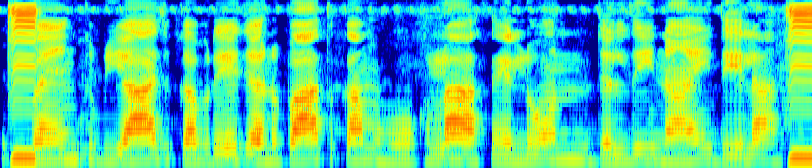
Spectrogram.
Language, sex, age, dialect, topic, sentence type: Bhojpuri, female, 25-30, Northern, banking, statement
